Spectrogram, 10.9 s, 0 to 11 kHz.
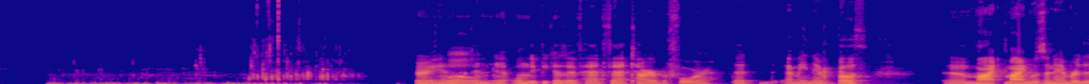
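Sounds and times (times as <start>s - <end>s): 
beer glugging and gurgling into a glass: 2.0s - 3.7s
speech: 4.2s - 10.8s.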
